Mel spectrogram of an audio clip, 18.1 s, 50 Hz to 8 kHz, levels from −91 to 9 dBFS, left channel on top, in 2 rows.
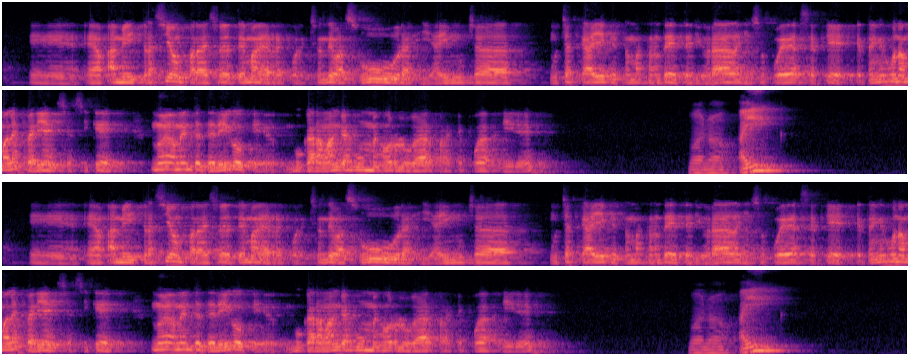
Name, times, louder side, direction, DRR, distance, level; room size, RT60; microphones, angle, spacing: voice 1, 0.3-5.1 5.5-10.2 10.6-14.4, left 1 dB, 20° left, 2.8 m, -21 dB
voice 2, 15.9-16.9, left 2 dB, 70° left, 1.0 m, -22 dB
25.5 x 24.0 x 6.0 m
head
